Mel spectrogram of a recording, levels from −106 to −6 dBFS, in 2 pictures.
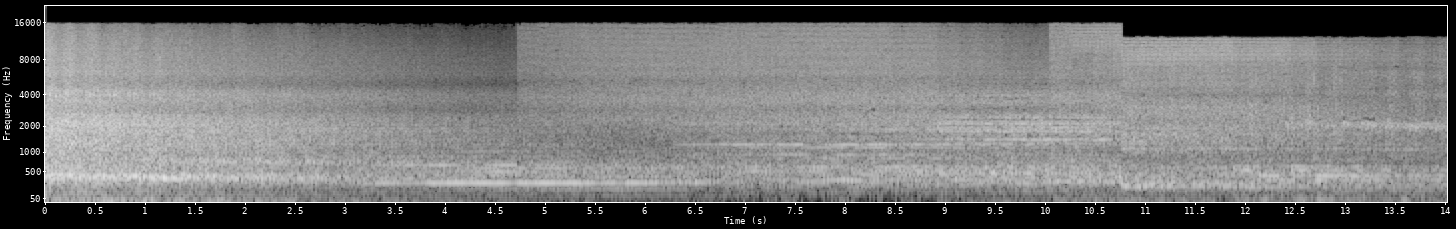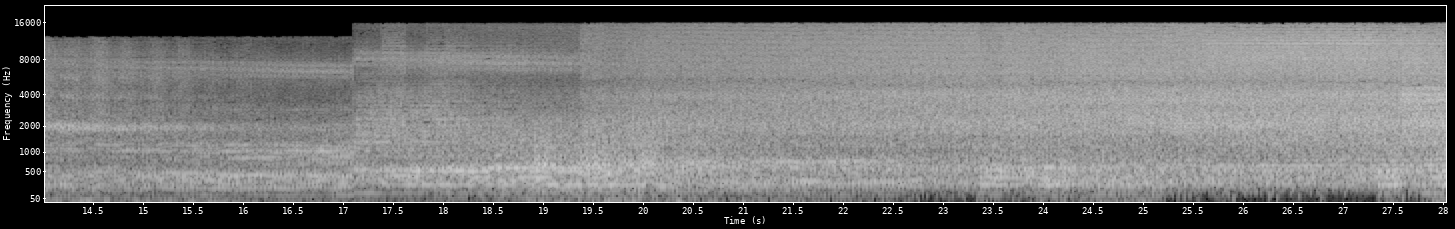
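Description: Likely a mismatched playback clock leaves a section at the wrong speed from 10.76 to 17.08 s: 0.777 times normal, slower and about four semitones deeper.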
